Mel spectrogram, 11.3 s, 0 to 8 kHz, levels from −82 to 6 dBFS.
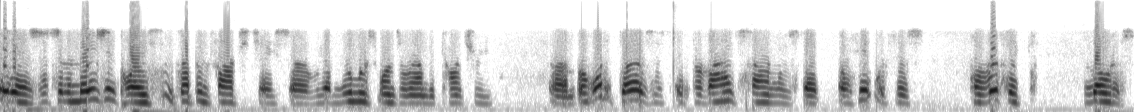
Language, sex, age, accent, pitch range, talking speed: English, male, 60-79, American, 165-205 Hz, 185 wpm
